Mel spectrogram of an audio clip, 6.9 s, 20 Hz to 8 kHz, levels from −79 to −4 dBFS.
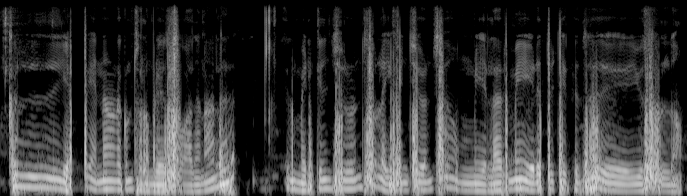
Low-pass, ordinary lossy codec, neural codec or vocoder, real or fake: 7.2 kHz; none; none; real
